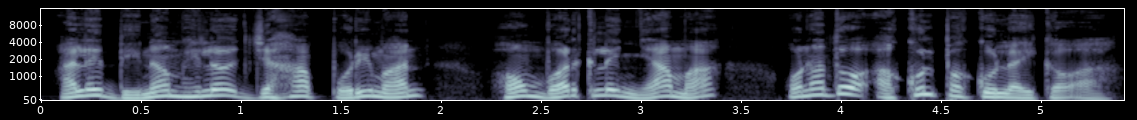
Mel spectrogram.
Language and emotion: Santali, disgusted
